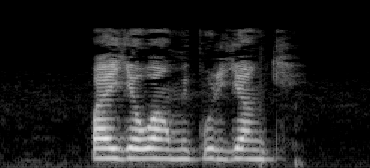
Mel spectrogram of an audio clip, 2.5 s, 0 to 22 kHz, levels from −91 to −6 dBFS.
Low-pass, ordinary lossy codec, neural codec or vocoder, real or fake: 10.8 kHz; AAC, 48 kbps; vocoder, 24 kHz, 100 mel bands, Vocos; fake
